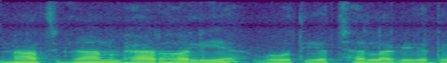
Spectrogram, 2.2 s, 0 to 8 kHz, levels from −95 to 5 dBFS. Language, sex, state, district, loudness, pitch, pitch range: Maithili, male, Bihar, Supaul, -18 LUFS, 140 Hz, 140-145 Hz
